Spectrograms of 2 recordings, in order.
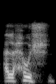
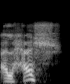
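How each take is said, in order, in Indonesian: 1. Bunyi vokal setelah h adalah 'u'. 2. Bunyi vokal setelah h adalah 'a'. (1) "atau dhammah" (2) "bisa dibaca fathah"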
